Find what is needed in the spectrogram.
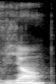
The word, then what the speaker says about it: viens: توی سوم شخص جمع ایلوین الوین ولی توی صدا شخص اول اینجوری نیست کاملا از تو بینی تلفظ میکنیم جو viens تو ویان،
